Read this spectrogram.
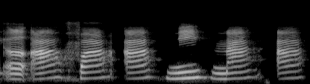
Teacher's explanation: a fa a mi na a itu sama ya satu harakat semua tuh jadi jangan dipanjangin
